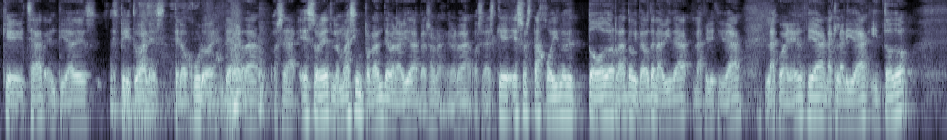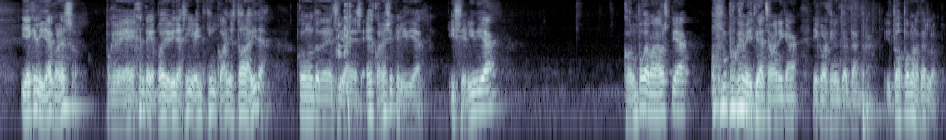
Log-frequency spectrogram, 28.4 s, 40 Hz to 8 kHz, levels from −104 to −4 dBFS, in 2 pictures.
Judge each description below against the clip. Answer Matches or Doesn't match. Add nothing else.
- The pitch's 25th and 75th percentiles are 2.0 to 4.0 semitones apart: Doesn't match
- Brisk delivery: Matches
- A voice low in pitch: Matches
